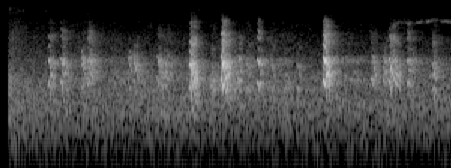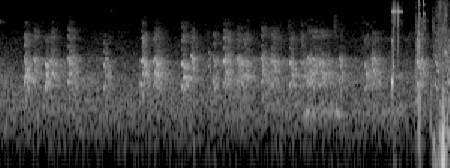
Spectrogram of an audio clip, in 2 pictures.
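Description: Birds chirping: a dense run of short chirps and calls, with a few sharper clicks near the end.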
